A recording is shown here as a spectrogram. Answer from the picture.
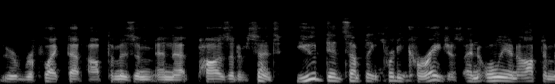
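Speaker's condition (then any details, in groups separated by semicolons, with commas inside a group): No condition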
